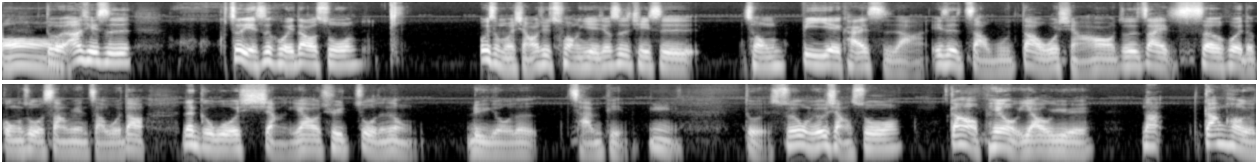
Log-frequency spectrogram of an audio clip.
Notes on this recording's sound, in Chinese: 我們現在錄音的地點，就是在新竹五峰鄉的羅山林道。本集節目是在野外錄音，所以收音品質並不是這麼理想，可能還會聽到些許山林中的蟲鳴鳥叫，還請您多多包涵。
